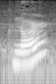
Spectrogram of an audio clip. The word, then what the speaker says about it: Knorr: This is the knorr, that's how you say it.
